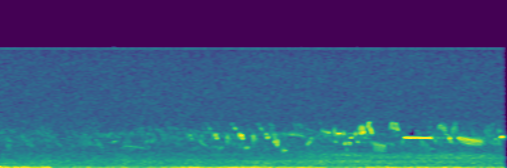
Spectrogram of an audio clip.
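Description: The Avro Anson's two Armstrong Siddeley Cheetah radial engines running at low power as the aircraft taxis in the distance, a low uneven rumble. Small birds chirp and twitter over it from about two seconds in.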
